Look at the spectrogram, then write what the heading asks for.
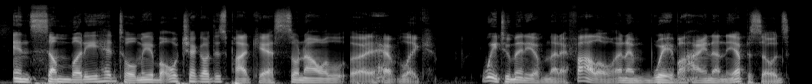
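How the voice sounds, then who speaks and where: This man's voice is very deep and low, with vocal fry. He talks fairly quickly, and his pitch swings very widely. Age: 40s. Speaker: podcast host. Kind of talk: casual chat. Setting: studio.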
